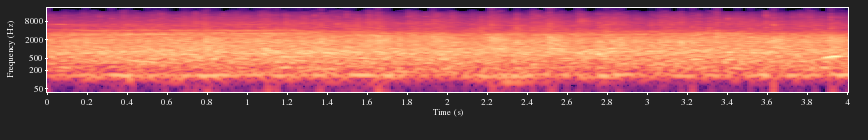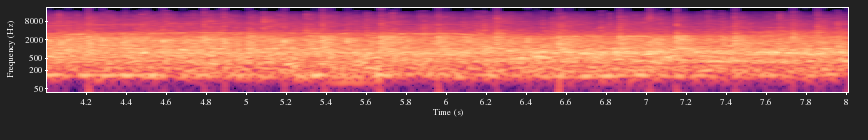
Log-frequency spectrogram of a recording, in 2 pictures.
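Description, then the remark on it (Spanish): A large crowd at the Castalia football stadium applauds steadily as injured player Raúl Sánchez leaves the pitch, a dense, sustained wash of clapping that stays loud and even throughout, with a faint murmur of voices mixed into the roar. “Aplausos por parte de la afición de Castalia”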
